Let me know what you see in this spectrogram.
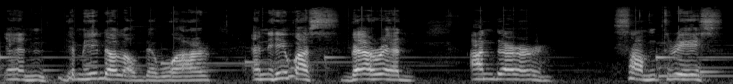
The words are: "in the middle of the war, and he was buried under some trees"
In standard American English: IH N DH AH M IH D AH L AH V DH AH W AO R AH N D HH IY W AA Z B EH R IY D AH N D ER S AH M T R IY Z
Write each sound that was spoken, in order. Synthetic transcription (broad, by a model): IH N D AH M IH D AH L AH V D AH W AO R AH N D HH IY W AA S B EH R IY D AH N D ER S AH M T R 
